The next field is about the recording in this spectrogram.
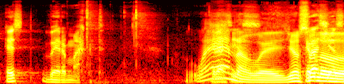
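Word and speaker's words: Wehrmacht: La W se pronuncia como B, así que la Vermacht no es wmch, es Vermacht."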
